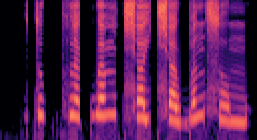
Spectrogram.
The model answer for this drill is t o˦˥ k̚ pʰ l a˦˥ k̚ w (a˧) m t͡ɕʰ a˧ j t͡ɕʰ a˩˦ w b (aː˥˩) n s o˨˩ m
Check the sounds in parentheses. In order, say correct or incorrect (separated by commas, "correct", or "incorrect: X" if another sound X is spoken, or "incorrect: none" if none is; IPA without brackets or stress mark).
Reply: incorrect: a˥˩, incorrect: a˥˩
